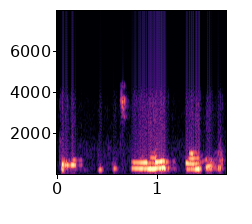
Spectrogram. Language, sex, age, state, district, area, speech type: Kashmiri, female, 30-45, Jammu and Kashmir, Srinagar, urban, conversation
